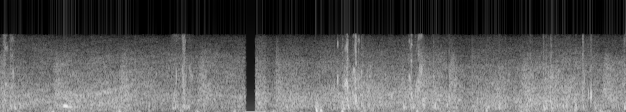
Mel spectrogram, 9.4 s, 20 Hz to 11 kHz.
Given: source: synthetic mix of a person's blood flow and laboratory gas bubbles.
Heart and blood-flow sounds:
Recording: Doppler ultrasound of blood flow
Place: subclavian vein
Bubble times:
0.02-0.37 s: bubbles
2.56-2.92 s: bubbles
5.04-5.63 s: bubbles
5.83-5.92 s: bubbles
6.03-6.65 s: bubbles
6.68-6.83 s: bubbles
7.30-7.67 s: bubbles
7.92-8.03 s: bubbles
8.15-8.67 s: bubbles
8.72-9.01 s: bubbles
9.03-9.09 s: bubbles
9.22-9.40 s: bubbles
From the record:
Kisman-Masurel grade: 232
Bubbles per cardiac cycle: several, 3 to 8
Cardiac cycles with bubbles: 50 to 99%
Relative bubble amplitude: moderate (0.250 to 0.450)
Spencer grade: 3 (all of the cardiac periods contain showers or single bubble signals, but not dominating or overriding the cardiac motion signals)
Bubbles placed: anywhere in the cardiac cycle

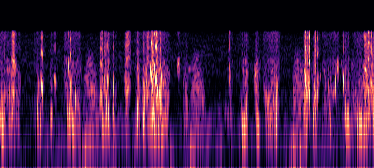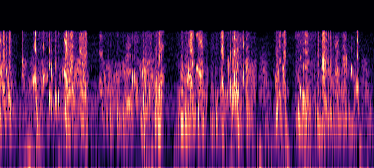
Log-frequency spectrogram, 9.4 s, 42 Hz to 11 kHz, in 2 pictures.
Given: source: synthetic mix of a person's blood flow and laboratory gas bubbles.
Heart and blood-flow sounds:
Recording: Doppler ultrasound of blood flow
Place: subclavian vein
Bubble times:
0.00-0.27 s: bubbles
0.43-0.57 s: bubbles
0.61-0.72 s: bubbles
0.79-1.03 s: bubbles
1.21-1.47 s: bubbles
1.54-1.66 s: bubbles
1.68-2.13 s: bubbles
2.21-2.40 s: bubbles
2.84-2.91 s: bubbles
2.98-3.12 s: bubbles
3.17-3.50 s: bubbles
3.77-4.89 s: bubbles
4.95-5.79 s: bubbles
5.91-6.76 s: bubbles
6.87-7.90 s: bubbles
8.09-8.29 s: bubbles
8.32-9.21 s: bubbles
From the record:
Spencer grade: 4 (maximum detectable bubble signal sounding continuously throughout systole and diastole of every cardiac period, and overriding the amplitude of the normal cardiac signals)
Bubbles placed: anywhere in the cardiac cycle

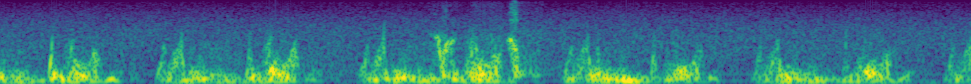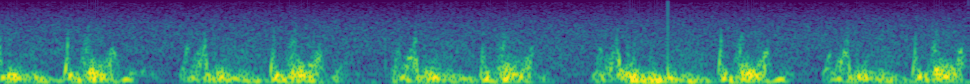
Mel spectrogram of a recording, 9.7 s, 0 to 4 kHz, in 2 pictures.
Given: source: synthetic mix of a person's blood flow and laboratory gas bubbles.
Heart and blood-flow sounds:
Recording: Doppler ultrasound of blood flow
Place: precordium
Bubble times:
2.15-2.31 s: bubbles
2.37-2.73 s: bubbles
From the record:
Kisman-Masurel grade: 212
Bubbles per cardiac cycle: several, 3 to 8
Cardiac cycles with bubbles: 1 to 10%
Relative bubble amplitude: moderate (0.250 to 0.450)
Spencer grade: 1 (occasional bubble signal discernible with the cardiac motion signal, with majority of cardiac periods free of bubbles)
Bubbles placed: only in the low amplitude regions of the cardiac cycle

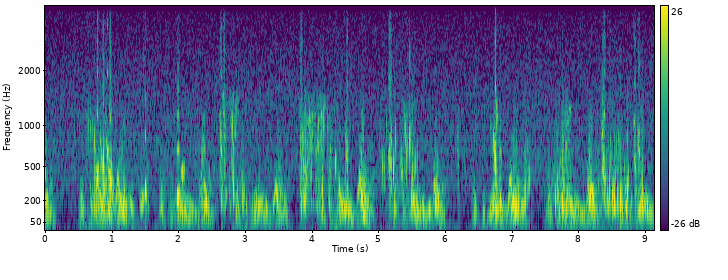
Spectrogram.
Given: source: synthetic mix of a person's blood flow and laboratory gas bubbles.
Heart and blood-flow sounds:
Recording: Doppler ultrasound of blood flow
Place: precordium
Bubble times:
0.60-1.06 s: bubbles
1.41-1.55 s: bubbles
1.94-2.10 s: bubbles
2.60-2.91 s: bubbles
2.93-3.02 s: bubbles
3.80-4.43 s: bubbles
4.48-4.56 s: bubbles
5.01-5.62 s: bubbles
6.17-6.22 s: bubbles
6.67-6.86 s: bubbles
7.17-7.28 s: bubbles
7.62-7.91 s: bubbles
8.33-8.78 s: bubbles
8.81-9.01 s: bubbles
From the record:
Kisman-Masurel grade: 243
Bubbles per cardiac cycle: several, 3 to 8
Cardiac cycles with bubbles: 100%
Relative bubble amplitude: loud (0.450 to 0.775)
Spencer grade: 3 (all of the cardiac periods contain showers or single bubble signals, but not dominating or overriding the cardiac motion signals)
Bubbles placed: only in the low amplitude regions of the cardiac cycle

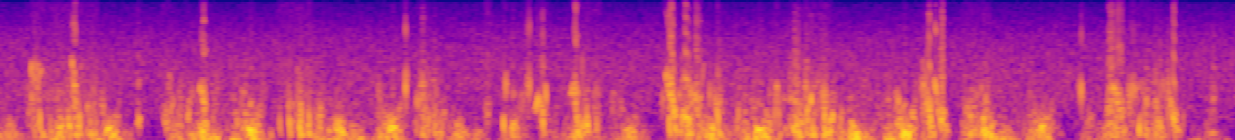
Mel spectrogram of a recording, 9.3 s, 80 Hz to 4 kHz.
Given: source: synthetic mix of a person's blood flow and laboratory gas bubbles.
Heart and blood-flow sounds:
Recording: Doppler ultrasound of blood flow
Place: precordium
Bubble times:
0.18-0.73 s: bubbles
1.01-1.06 s: bubbles
1.20-1.32 s: bubbles
1.39-1.65 s: bubbles
2.07-2.36 s: bubbles
3.00-3.33 s: bubbles
3.63-3.70 s: bubbles
3.75-4.13 s: bubbles
4.25-4.52 s: bubbles
4.95-5.46 s: bubbles
5.49-5.57 s: bubbles
5.78-6.25 s: bubbles
6.88-7.13 s: bubbles
7.21-7.43 s: bubbles
8.07-8.15 s: bubbles
8.29-8.88 s: bubbles
From the record:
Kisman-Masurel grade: 243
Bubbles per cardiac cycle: several, 3 to 8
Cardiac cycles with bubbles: 100%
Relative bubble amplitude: loud (0.450 to 0.775)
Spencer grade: 3 (all of the cardiac periods contain showers or single bubble signals, but not dominating or overriding the cardiac motion signals)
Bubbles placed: only in the low amplitude regions of the cardiac cycle

